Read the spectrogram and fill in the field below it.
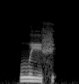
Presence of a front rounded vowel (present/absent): present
